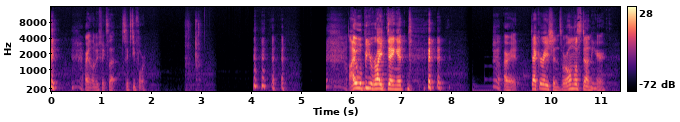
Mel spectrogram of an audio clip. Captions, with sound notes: All right, let me fix that. 64. I will be right dang it! (laughs) All right, Decorations. We're almost done here.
